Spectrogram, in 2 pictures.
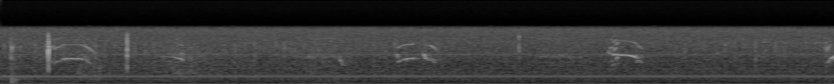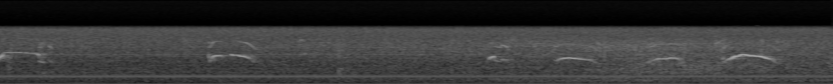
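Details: Bengal kittens from Lennox's first litter rolling around at play, giving a series of short, high, arched mews spaced every one to two seconds, fairly quiet over a steady low electrical hum.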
